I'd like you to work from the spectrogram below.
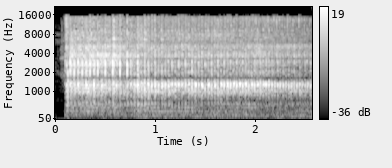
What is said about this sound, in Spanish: Muy bien, bueno, este es el sonidito, efectivamente. Ya saben que hay un, un resorte en la puerta ahí abajo para que la puerta pues no dañe de repente las paredes con la chapa. Ponen eso ahí y este es el resortito que ustedes saben.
